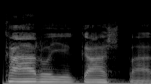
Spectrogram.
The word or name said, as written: Károlyi Gáspár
